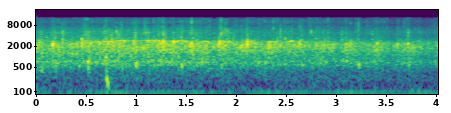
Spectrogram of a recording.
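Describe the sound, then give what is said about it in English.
A large audience at Highland church claps steadily for its graduates on graduation weekend, a dense wash of many hands applauding at a constant loud level for several seconds, with a faint cheer or two in the mix and no talking. “Can we give one more round of applause for all of our graduates?”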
